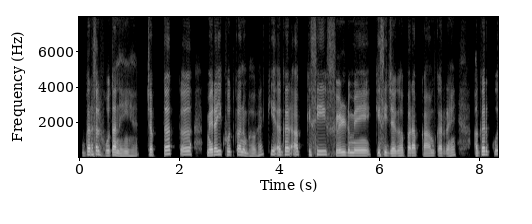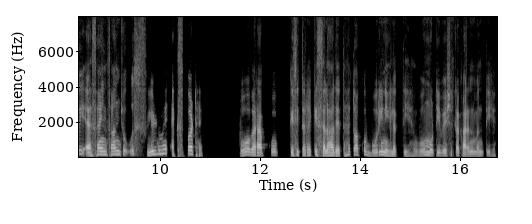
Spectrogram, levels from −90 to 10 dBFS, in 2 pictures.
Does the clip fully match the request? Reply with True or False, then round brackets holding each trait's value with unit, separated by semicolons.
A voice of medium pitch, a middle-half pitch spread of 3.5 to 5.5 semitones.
True (150 Hz; 4.6 semitones)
